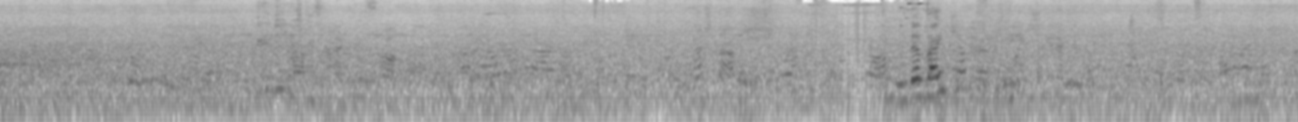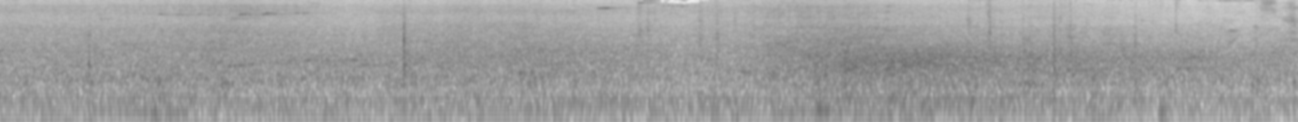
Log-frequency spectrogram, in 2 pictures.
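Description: A car engine hums as traffic moves slowly past.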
